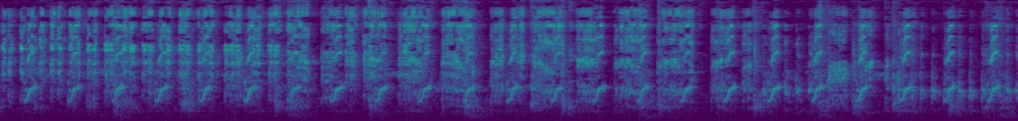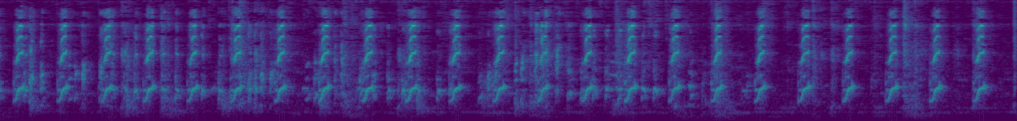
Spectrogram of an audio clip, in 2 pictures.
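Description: White-breasted waterhen (ruak-ruak) calling: a fast, unbroken series of harsh, grunting notes, about three a second.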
